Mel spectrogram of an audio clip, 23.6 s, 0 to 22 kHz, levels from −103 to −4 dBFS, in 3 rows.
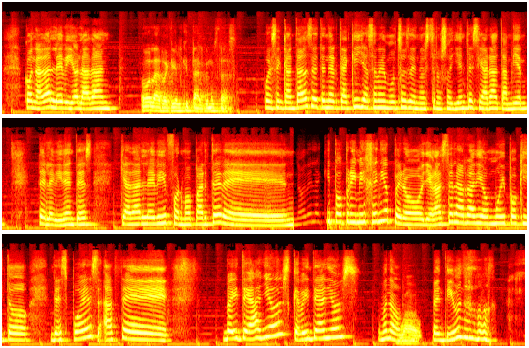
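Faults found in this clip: Audio dropout to a faint residue, 12.24 to 12.76 s (about 0.52 s). Sound cuts abruptly to a faint leak around 25 dB below normal level, then returns mid-flow. Likely cause: signal lost upstream while the downstream path stayed live. Waveform: sharp step down to a thin, low-amplitude band, sharp step back up. Spectrogram: hard-edged vertical band of greatly reduced energy, no fade taper at either edge.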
